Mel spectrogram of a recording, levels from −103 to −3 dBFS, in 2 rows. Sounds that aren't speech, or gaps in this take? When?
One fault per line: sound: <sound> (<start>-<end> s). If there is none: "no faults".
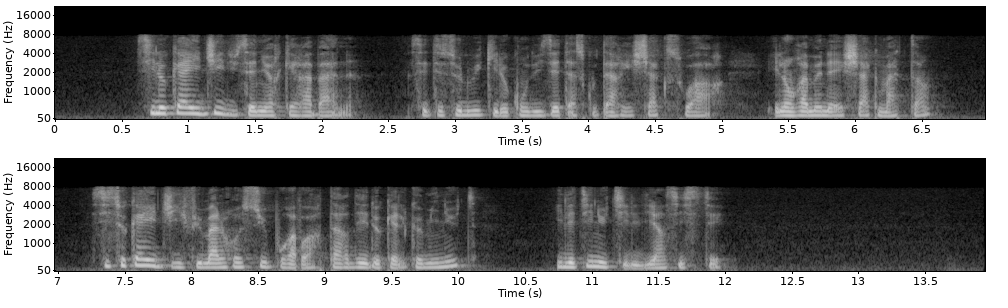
no faults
